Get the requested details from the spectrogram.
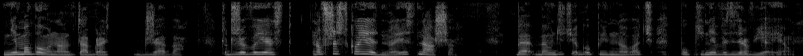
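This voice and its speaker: A woman's voice: a little high, slow, vocal fry, darkish tone, dry recording. A woman reading aloud, voicing a proud, bossy boy with a broken leg who talks down to his friends in a superior manner. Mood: commanding. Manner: superior, lordly.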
